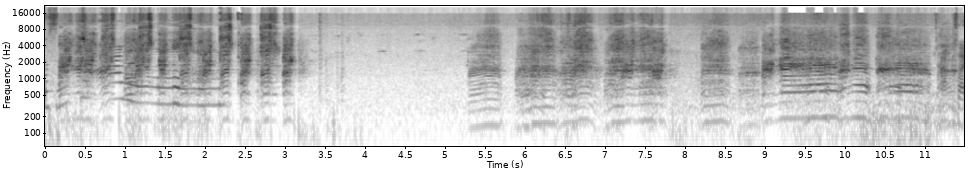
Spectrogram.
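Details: Domestic geese, not yet fed and searching for food on a windy day, honk in loud, nasal bursts, several calling over one another in quick ragged runs, with a brief quiet gap and a child's voice nearby.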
